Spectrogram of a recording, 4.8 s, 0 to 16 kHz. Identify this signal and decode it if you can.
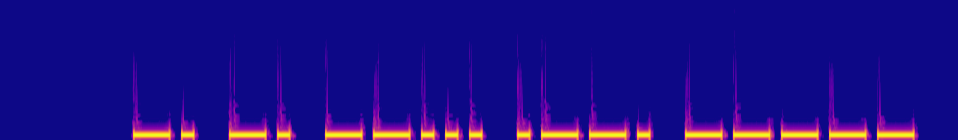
Morse code, heard as a keyed tone, about 20 wpm, 700 Hz. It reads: NN7P0
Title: Code Groups - 5 Letter:Numbers - 20wpm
